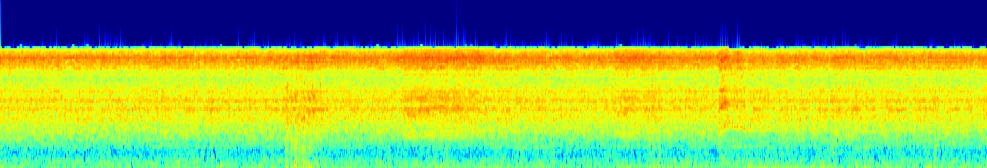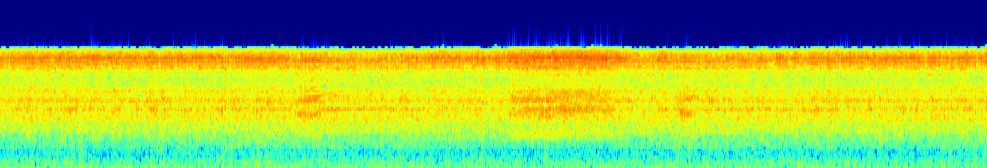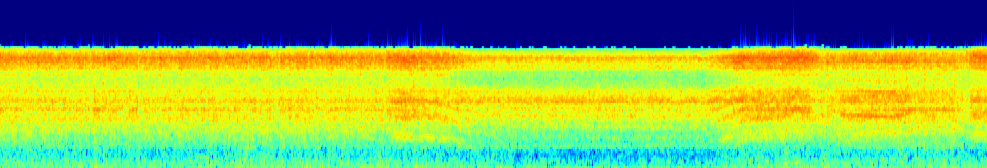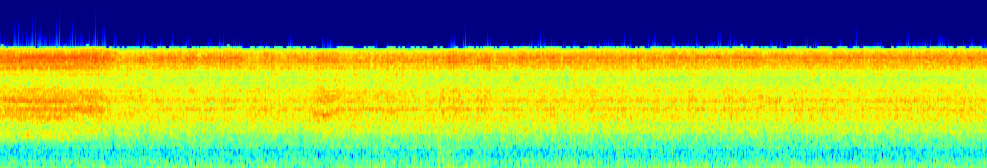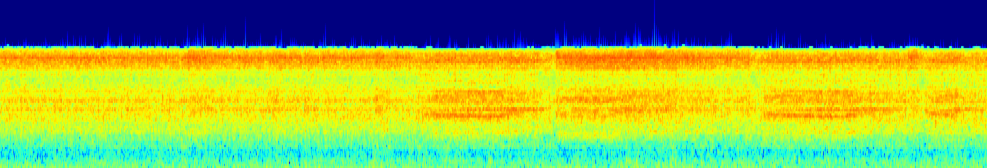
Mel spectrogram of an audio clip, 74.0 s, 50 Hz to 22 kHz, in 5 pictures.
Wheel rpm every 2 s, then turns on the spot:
230, 240, 230, 230, 230, 240, 240, 230, 230, 230, 230, 230, 230, 230, 230, 230, 230, 230, 160, 110, 160, 220, 220, 220, 230, 230, 230, 230, 230, 230, 230, 230, 230, 220, 220, 220, 230.
none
